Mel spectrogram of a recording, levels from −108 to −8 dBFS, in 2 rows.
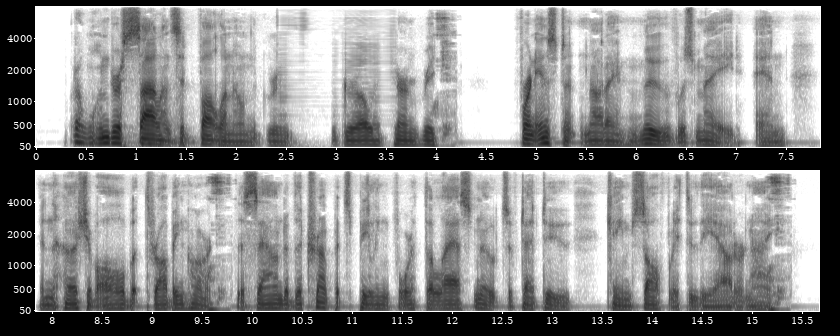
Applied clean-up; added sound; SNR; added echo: neural mask model DeepFilterNet 3.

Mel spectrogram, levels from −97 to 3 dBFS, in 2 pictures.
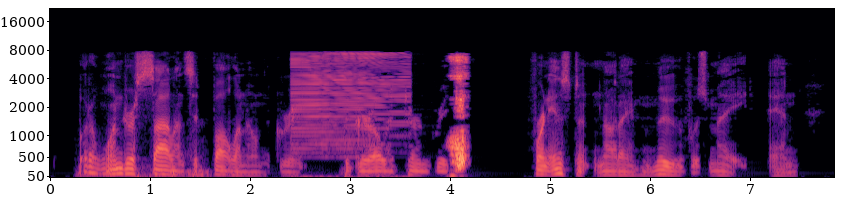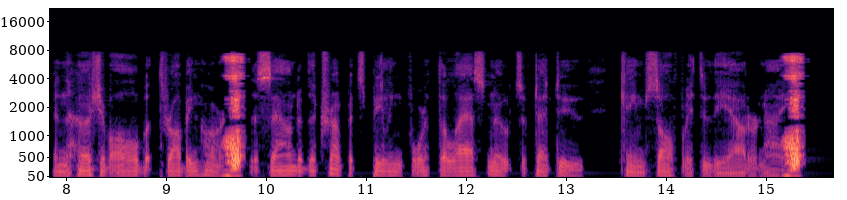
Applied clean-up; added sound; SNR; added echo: classical method spectral subtraction.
